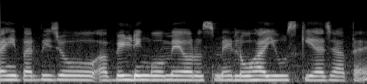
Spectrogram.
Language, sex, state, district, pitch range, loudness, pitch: Hindi, female, Punjab, Kapurthala, 200-205 Hz, -15 LUFS, 200 Hz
